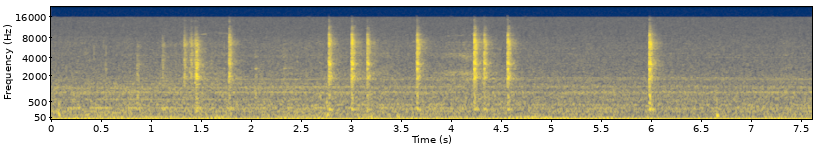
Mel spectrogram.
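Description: About ten faint, sharp clicks at irregular spacing, several in quick pairs or triplets, over a low steady electrical hum.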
